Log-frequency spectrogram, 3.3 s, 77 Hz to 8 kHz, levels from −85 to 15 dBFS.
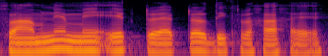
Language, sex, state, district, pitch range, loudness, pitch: Hindi, male, Haryana, Rohtak, 110-130 Hz, -18 LUFS, 120 Hz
